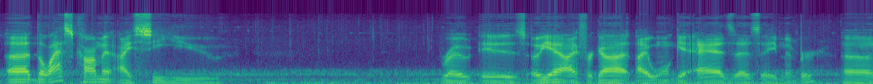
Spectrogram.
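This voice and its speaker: A man with a stuffy, congested voice, livestreaming a video game with casual, halting commentary and replies to chat. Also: lowish voice, noisy background. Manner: halting, reading and answering chat aloud. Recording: game music behind the voice. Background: video game music.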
